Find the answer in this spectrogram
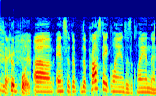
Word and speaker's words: prostate: said it right because I hear a lot of prostrate prostrate something different is something that's when you're flat on the ground exactly prostate is what we're talking about good point and so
